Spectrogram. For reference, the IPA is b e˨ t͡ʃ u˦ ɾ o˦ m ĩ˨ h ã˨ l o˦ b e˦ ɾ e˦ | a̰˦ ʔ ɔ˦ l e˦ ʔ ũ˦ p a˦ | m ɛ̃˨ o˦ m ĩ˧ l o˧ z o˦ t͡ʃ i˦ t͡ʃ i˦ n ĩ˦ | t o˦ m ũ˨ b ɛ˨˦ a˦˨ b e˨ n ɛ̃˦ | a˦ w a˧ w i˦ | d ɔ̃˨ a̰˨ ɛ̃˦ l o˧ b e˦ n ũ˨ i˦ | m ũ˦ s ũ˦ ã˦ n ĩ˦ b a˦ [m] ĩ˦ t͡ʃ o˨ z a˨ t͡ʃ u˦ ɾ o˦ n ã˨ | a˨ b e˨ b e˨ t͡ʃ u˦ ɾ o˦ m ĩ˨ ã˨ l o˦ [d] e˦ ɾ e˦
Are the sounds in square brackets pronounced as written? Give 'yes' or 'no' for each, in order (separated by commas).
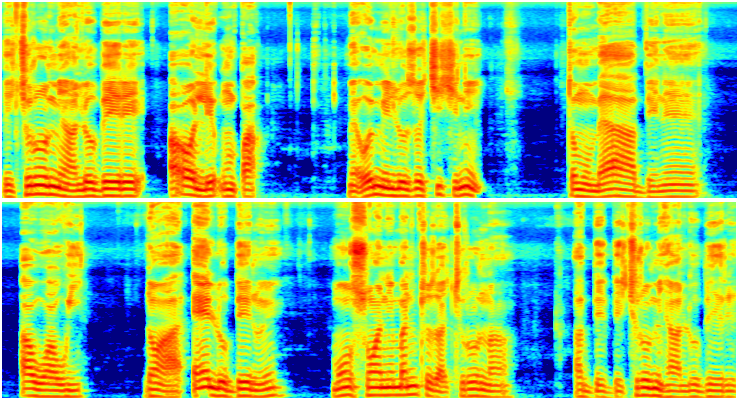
no, no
